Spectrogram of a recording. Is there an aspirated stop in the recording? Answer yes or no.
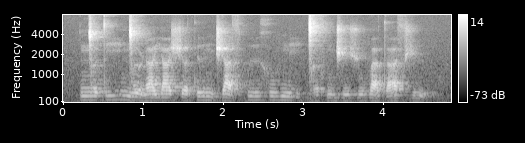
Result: no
